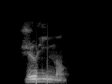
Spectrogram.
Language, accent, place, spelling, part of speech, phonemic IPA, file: French, France, Lyon, joliment, adverb, /ʒɔ.li.mɑ̃/, LL-Q150 (fra)-joliment.wav
- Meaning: 1. prettily, cutely 2. extremely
